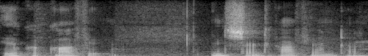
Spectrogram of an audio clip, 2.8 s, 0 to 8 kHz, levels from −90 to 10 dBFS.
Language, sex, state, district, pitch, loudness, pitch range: Telugu, male, Andhra Pradesh, Manyam, 100 Hz, -18 LUFS, 95-110 Hz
